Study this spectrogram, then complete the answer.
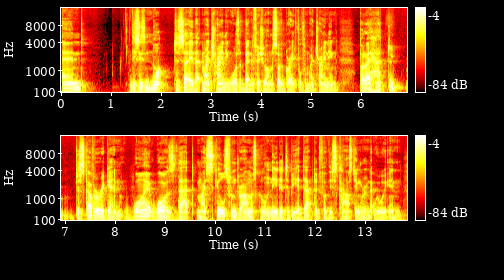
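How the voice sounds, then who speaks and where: In an Australian accent, a man with a very deep, low voice talks at a moderate pace with fairly even intonation. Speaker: actor and acting coach. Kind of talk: interview.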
